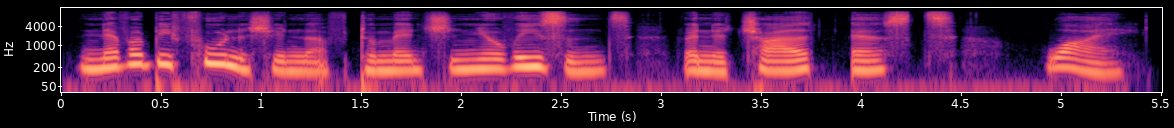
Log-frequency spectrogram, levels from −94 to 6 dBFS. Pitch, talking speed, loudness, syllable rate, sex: 180 Hz, 140 wpm, -19 LUFS, 4.1 syllables/s, female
